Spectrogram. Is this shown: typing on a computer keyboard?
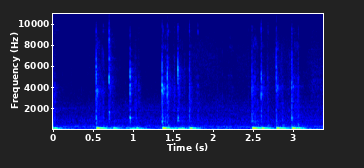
yes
